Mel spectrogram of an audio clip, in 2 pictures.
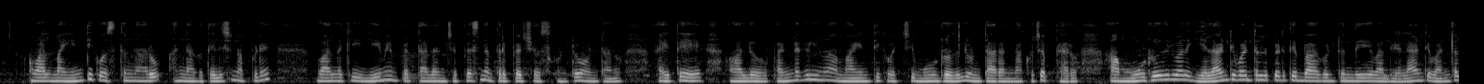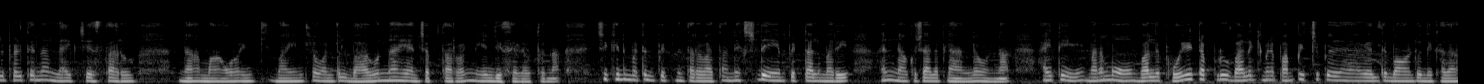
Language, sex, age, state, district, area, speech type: Telugu, male, 18-30, Telangana, Nalgonda, rural, spontaneous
